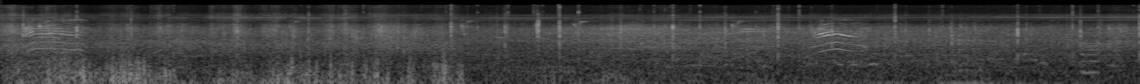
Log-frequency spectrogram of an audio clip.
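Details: Rescue cat Bernie, found as a kitten at a street corner in the Philippines, gives a few rising-then-falling meows near the start and again around eight seconds, over low rumbling traffic and outdoor noise.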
